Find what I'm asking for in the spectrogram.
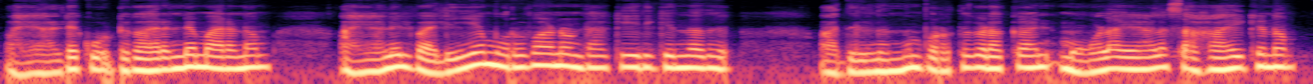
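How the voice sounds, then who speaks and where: Woman reading a romance story aloud, lowish voice, dull dry lo-fi sound. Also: a little fast, slightly rough, no echo. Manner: reads all characters' dialogue in her own voice, slightly raised. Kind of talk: scripted audio story narration.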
